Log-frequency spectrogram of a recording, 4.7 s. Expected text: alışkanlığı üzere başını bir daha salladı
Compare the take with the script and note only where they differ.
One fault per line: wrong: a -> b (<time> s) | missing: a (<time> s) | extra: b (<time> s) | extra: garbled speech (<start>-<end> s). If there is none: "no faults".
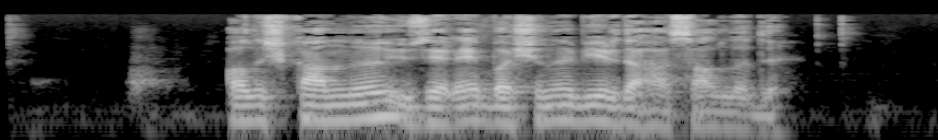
no faults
